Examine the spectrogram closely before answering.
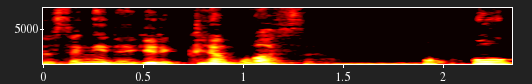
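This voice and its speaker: Music plays in the background as a man talks at a moderate pace with very wide pitch swings. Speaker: K-pop idol singer and rapper. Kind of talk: casual livestream chat. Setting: Instagram live stream. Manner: casual conversational.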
